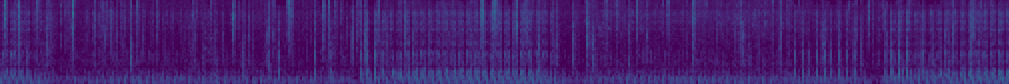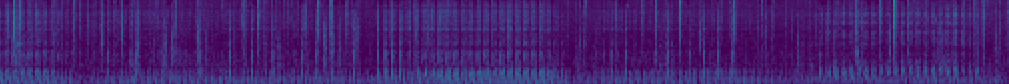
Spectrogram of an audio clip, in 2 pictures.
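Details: Cat purring close by at a crackling fireplace: a low, buzzing rumble that swells and fades in slow, even breaths, with the fire's snapping crackles clearly heard.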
